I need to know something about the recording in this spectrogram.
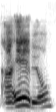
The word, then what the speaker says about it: aéreo: A veces aéreo, decimos es palabra bisílaba, porque ponemos AE, una sílaba, y reo, otra sílaba. Y no es así. Aéreo, se están partiendo las vocales fuertes. A es una sílaba, E es otra sílaba. R con E es otra sílaba y O es otra sílaba. Por consiguiente, es palabra tetrasílaba, ¿no?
